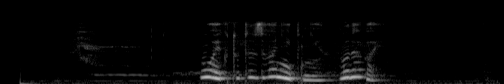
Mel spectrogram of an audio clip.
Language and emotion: Russian, positive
